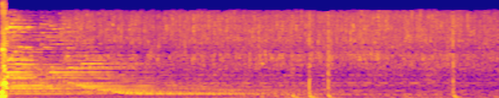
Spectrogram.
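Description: Water sloshes and trickles as clothes are washed by hand, starting with a sharp splash and settling into a steady wet churn with a few small splashes.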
